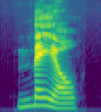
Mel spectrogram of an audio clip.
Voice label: male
